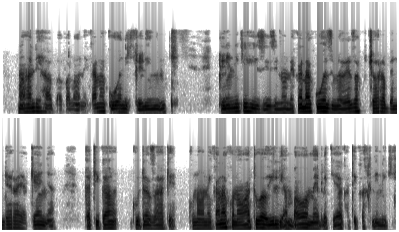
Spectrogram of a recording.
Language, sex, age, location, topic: Swahili, male, 18-24, Nairobi, health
